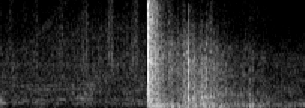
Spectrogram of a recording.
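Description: A loud bang goes off close by.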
